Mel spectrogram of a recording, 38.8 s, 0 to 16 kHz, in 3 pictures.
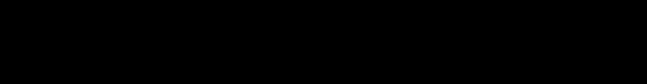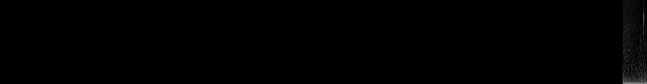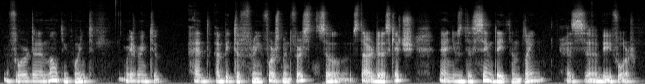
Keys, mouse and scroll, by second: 0.6 shift+right click, 0.7 shift+right click, 4.5 middle click, 5.4 shift+right click, 10.7 click, 12.7 shift+right click, 13.8 shift+right click, 14.4 middle click, 15.2 shift+right click, 15.8 middle click, 16.3 shift+right click, 20.1 click, 24.4 click, 25.0 right click, 25.7 click, 27.2 middle click, 27.5 shift+right click, 28.9 shift+right click, 29.1-30.2 scroll, 30.3 shift+right click, 31.1-31.7 scroll, 32.8 middle click, 33.0 middle click, 33.6 shift+right click, 35.8 click, 37.0 click.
